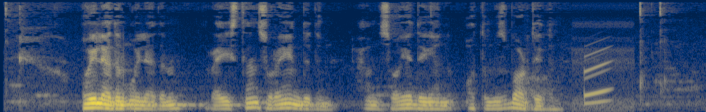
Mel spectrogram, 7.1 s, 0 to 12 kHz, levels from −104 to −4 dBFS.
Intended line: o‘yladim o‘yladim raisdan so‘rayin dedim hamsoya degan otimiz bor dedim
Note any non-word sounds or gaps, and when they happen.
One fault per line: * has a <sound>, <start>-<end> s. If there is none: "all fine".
* has a chirp, 5.8-6.2 s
